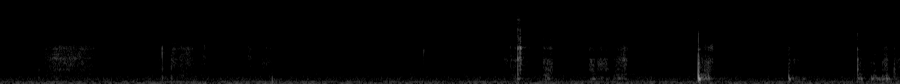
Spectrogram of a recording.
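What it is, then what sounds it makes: Plastic lotion pump bottle. Fingertips turn and press the plastic pump head on a large white plastic Lubriderm lotion bottle with a blue pump top, making repeated soft clicks and brief scraping sounds. The clicks are short and dry, with a few sharper snaps standing out. A steady low hum sits underneath.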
